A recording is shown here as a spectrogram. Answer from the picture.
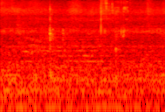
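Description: Two light clicks, about three quarters of a second apart, from a small wooden box and the computer mouse on its lid being handled, over steady room noise.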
